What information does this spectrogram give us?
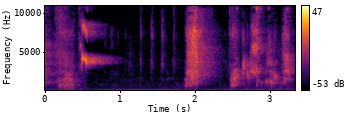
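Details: Pet budgerigar perched on top of its favourite cage, producing short raspy, speech-like bursts with a bright high squeak near the start, then two scratchy chattering phrases after a pause; indoor, no other clear sounds.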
